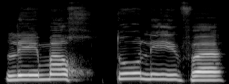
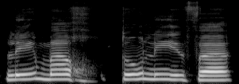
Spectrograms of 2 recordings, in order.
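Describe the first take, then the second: No difference in how they are said.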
